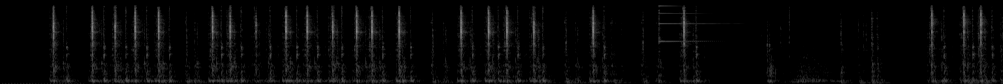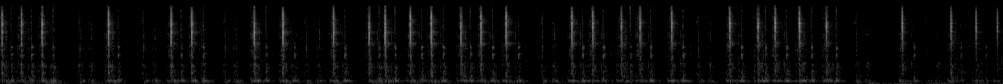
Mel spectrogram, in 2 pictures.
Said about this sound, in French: C'était donc bien sûr la machine à écrire.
